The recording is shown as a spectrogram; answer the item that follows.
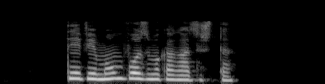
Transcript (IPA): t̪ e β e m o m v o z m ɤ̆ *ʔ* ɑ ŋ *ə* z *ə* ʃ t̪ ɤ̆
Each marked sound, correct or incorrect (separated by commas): incorrect, incorrect, correct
